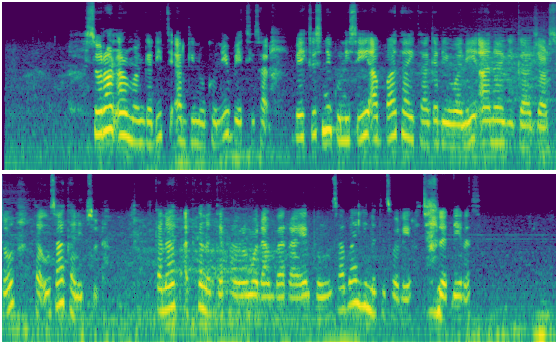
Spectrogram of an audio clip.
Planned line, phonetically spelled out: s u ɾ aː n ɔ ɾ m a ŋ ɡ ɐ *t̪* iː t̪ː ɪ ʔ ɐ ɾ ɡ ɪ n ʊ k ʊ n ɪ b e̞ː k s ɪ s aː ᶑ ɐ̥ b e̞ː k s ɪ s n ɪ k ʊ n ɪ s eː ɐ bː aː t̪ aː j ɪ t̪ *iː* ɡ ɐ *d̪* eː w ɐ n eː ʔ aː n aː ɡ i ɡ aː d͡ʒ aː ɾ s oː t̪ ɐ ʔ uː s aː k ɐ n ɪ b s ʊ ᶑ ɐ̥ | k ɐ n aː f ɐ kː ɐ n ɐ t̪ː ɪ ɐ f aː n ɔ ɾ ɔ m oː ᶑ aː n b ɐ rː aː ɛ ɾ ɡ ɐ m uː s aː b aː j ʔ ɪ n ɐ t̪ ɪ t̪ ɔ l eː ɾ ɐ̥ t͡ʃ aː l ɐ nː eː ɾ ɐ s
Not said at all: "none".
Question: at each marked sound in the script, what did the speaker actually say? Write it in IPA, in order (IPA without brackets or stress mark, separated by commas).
d̪, aː, d̪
